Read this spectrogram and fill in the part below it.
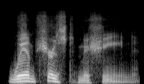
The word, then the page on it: Wimshurst machine: American English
